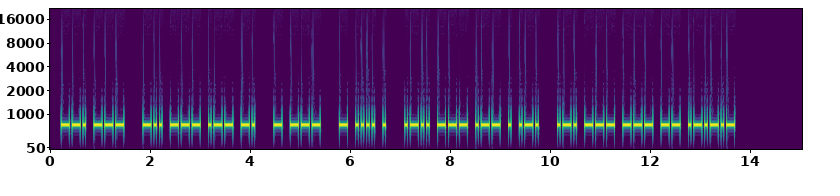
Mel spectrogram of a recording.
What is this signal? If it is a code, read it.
Morse code, heard as a keyed tone, about 22 wpm, 700 Hz. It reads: GO DOWN TO THE LOWER ROOM.
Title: Sentences from Top 1000 Words - Review Part 4 - 22wpm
